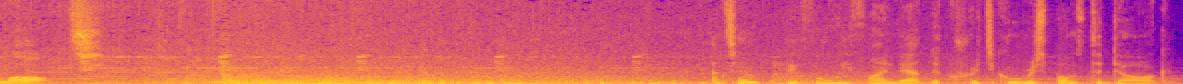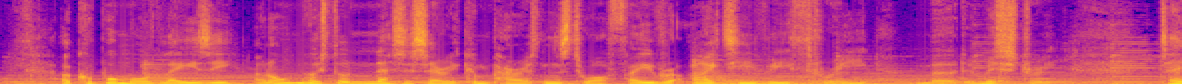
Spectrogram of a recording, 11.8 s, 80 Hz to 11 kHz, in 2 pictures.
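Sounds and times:
speech: 0:00.0 - 0:01.4, 0:03.6 - 0:11.8
thunder rumbling: 0:00.0 - 0:06.0
heavy rain pouring down: 0:00.0 - 0:06.1.

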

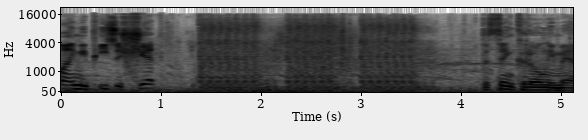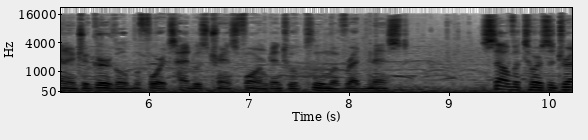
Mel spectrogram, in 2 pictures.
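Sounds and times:
speech: 0:00.0 - 0:01.4, 0:04.2 - 0:10.2
automatic rifle gunfire sprayed into a crowd in a science-fiction battle: 0:01.4 - 0:03.9.

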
